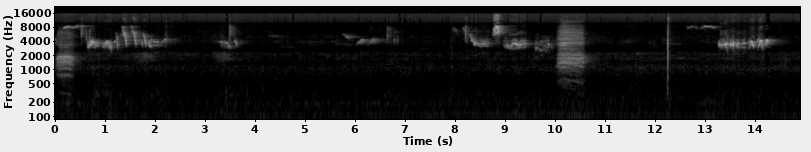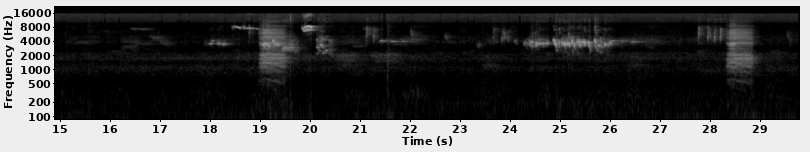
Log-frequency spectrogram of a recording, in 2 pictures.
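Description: Birds chirping in short bursts, with a louder call about every nine seconds, four times in all.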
